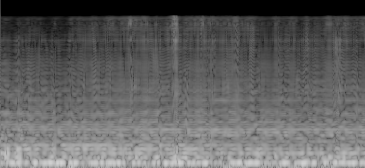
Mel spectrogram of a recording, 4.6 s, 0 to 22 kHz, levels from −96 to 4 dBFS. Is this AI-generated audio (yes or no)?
yes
